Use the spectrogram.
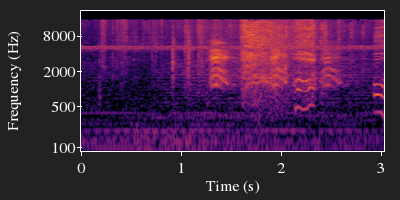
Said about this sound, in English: Oh, calm down. It's just a crow.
